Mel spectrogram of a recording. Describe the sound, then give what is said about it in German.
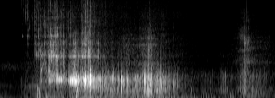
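Non-alcoholic beer is poured briskly and fast into a large red wine glass, foaming up with a firm head: a steady gurgling, splashing rush lasting about three seconds before it tapers off, followed by a faint brief clink or fizz. No one speaks. “Ich habe das auch beherzt eingeschenkt, damit da wirklich mhm. mit Speed das rauskommt.”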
